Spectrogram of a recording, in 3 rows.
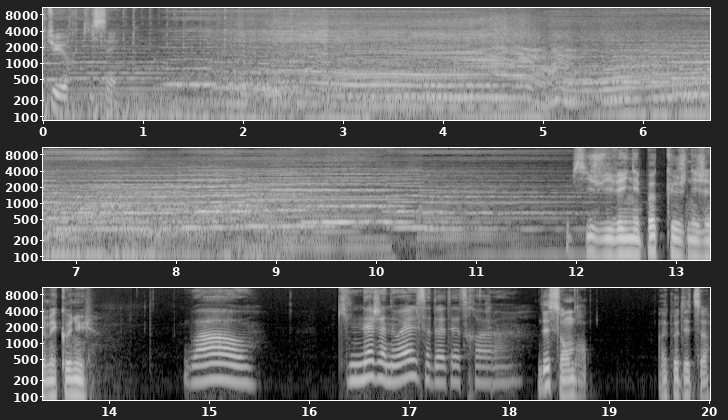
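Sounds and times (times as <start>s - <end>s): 
loud motorcycle engine idling, revving and pulling away: 0.0s - 9.9s
speech: 0.1s - 1.0s, 1.8s - 2.4s, 12.0s - 13.9s, 14.8s - 15.5s, 16.3s - 18.9s, 19.5s - 20.0s.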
